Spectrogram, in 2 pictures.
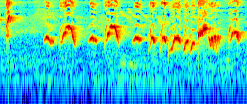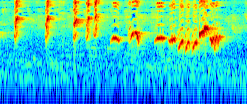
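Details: White-rumped shama song used as a lure to get other birds singing: varied whistled phrases with rising and falling slurs, delivered in bursts separated by short pauses, with scattered high clicks.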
